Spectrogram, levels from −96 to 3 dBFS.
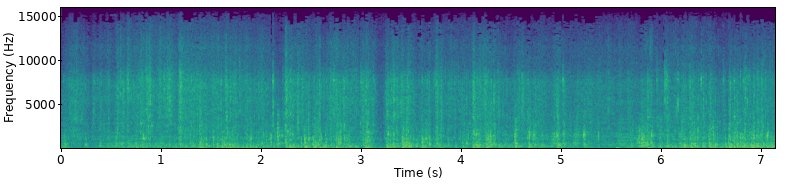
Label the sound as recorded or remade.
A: recorded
